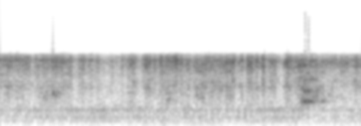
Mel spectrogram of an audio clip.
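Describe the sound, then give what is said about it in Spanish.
Dogs sound off somewhere in the house, muffled, with a short louder outburst near the end over a steady background hum. “¿Qué pasa? Los perros de mi casa.”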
